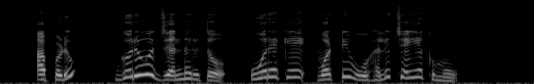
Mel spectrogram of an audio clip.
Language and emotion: Telugu, neutral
